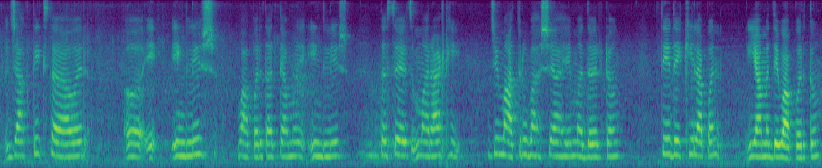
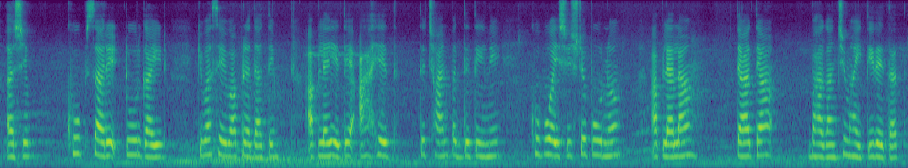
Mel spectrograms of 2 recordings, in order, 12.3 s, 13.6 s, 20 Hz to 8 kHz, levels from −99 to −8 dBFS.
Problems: background sounds at intervals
